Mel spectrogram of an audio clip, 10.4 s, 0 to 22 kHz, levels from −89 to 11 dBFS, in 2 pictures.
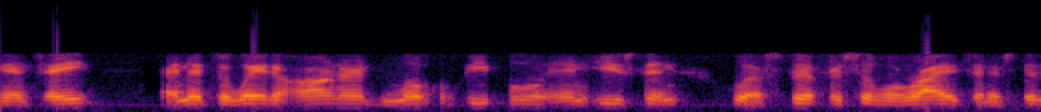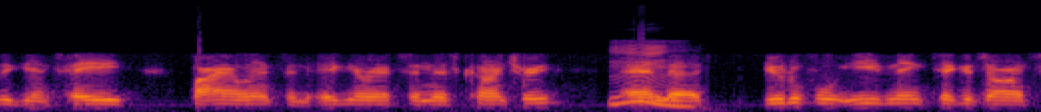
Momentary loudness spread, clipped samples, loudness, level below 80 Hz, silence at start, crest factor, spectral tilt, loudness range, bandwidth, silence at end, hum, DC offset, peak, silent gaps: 9 LU; under 0.1%; -23 LUFS; -76 dBFS; 0 s; 18 dB; -7 dB/octave; 2 LU; 6.6 kHz; 0.05 s; none; under 0.1%; -4 dBFS; none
